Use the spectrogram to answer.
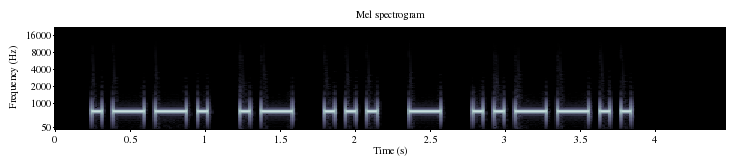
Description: Morse code, heard as a keyed tone, about 17 wpm, 700 Hz. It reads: PAST?
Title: Sentences from Top 1000 Words - Review Part 4 - 17wpm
